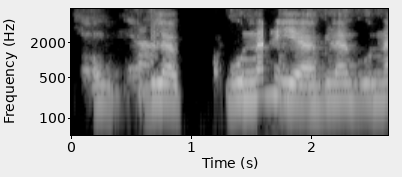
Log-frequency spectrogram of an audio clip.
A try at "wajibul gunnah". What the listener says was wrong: Wajib gunnah, bukan bila gunnah. Wajib gunnah, wajibul gunnah.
